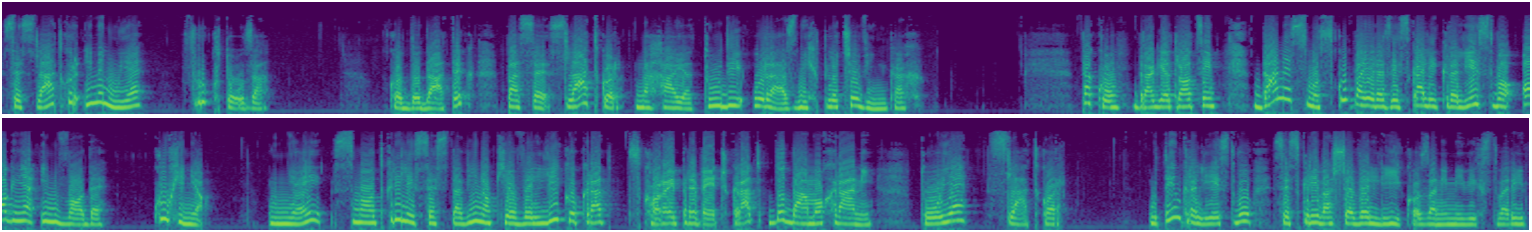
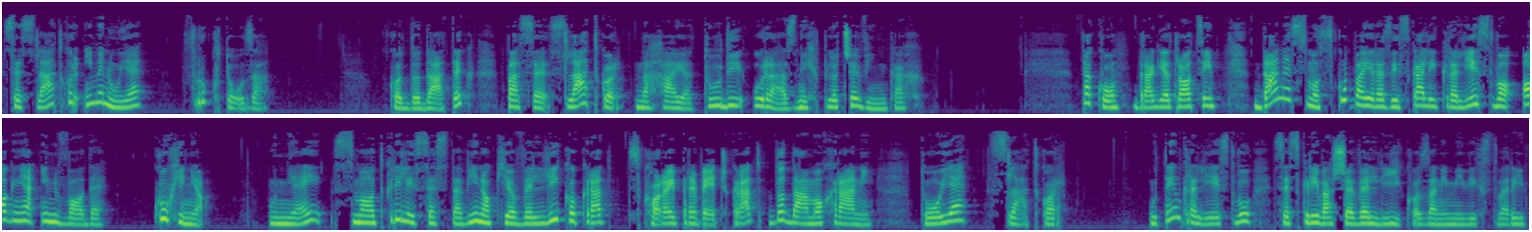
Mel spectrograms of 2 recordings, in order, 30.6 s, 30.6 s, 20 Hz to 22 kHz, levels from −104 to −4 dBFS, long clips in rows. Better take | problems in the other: second | distortion; heavy; 7 dB below the speech

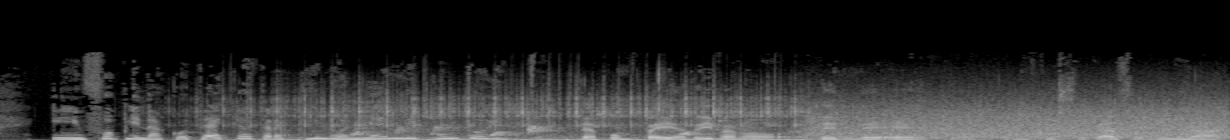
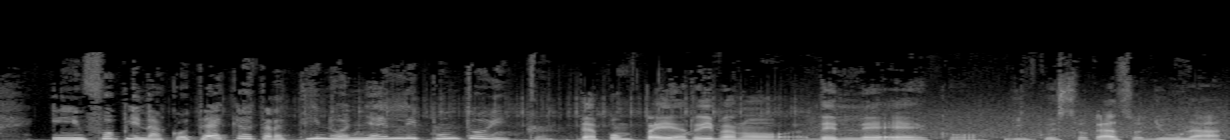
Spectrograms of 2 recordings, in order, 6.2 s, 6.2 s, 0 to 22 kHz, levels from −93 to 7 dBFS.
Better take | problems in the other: second | rain or running water; loud; from 1.5 s on; 3 dB below the speech; faint in the second

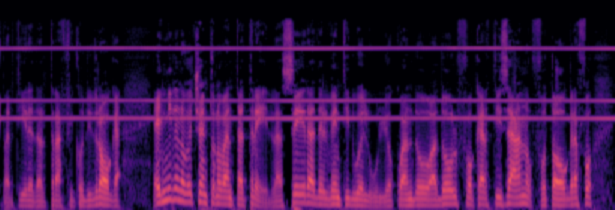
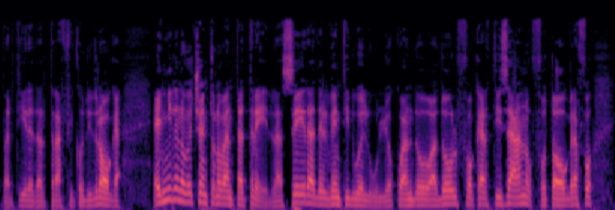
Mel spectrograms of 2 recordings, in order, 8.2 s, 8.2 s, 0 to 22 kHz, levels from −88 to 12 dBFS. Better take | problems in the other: second | high-pitched whine; loud; throughout; 2 kHz, 6 dB below the speech

